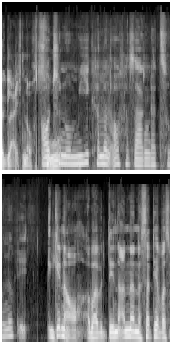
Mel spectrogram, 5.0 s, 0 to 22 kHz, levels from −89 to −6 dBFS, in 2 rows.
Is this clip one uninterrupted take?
yes; 0 cuts

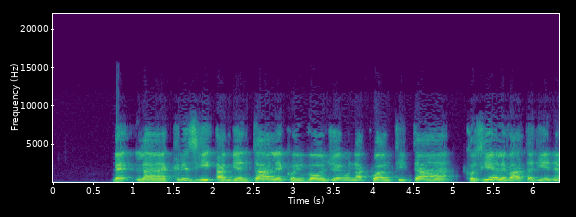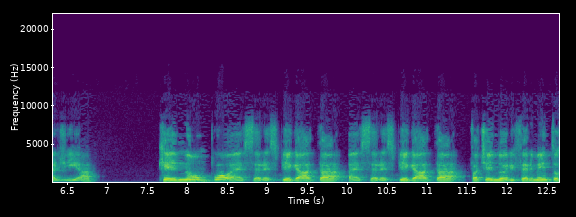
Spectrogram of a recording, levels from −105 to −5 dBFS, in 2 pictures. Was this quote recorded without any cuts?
no; 1 cut; at 10.0 s

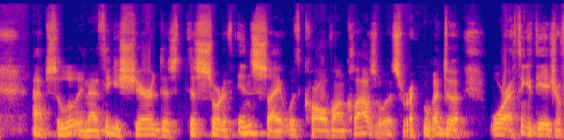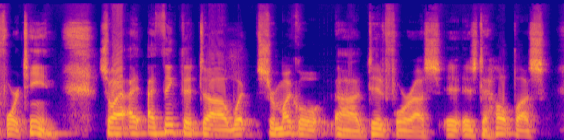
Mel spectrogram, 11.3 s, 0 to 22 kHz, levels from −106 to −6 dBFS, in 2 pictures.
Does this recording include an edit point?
no; 0 cuts

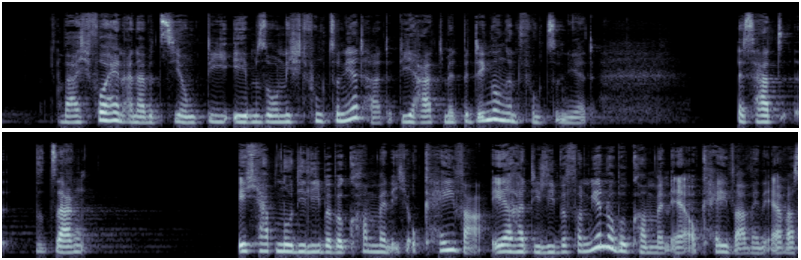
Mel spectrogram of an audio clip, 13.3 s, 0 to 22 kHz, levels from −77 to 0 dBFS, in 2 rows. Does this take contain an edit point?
no; 0 cuts

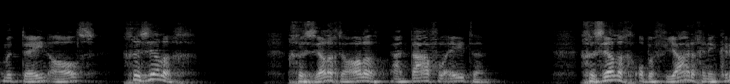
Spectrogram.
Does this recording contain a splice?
yes; 1 cut; at 3.4 s

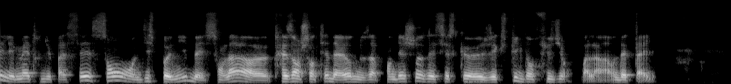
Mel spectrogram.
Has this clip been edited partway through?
no; 0 cuts

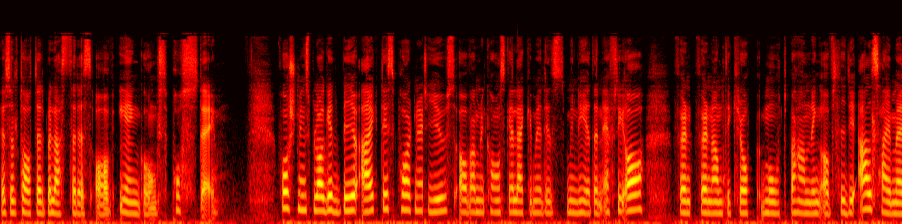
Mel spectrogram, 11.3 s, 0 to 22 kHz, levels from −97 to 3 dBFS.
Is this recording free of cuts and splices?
no; 3 cuts; at 1.2 s, 5.3 s, 8.6 s

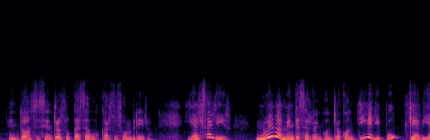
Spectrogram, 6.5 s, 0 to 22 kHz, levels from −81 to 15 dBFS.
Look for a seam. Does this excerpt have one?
no; 0 cuts

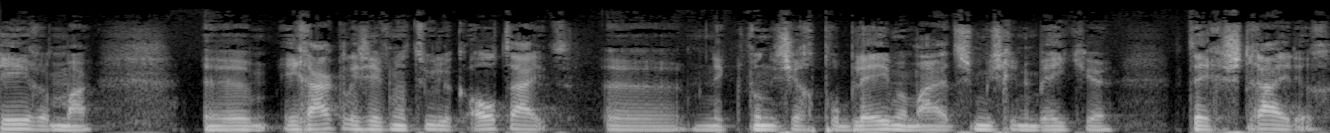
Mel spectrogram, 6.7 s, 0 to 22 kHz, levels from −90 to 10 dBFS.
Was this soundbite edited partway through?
no; 0 cuts

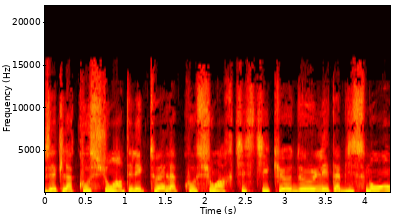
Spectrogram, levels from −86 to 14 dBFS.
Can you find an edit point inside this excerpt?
no; 0 cuts

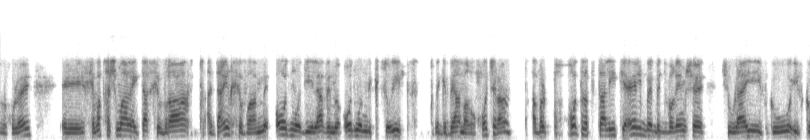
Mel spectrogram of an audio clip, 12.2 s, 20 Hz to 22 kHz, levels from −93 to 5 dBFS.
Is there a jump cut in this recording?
no; 0 cuts

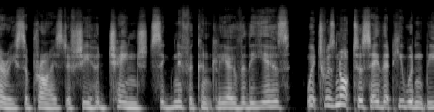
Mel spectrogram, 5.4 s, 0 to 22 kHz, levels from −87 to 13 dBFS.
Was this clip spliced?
yes; 1 cut; at 3.7 s

